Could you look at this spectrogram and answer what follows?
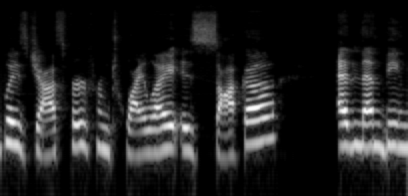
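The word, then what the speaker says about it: Sokka: says my name is Saka rhymes with AA and waka waka and that's like my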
